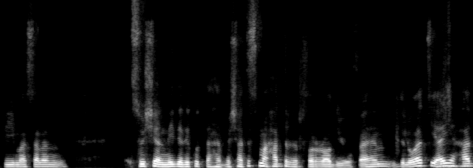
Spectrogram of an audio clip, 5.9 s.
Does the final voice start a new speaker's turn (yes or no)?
no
